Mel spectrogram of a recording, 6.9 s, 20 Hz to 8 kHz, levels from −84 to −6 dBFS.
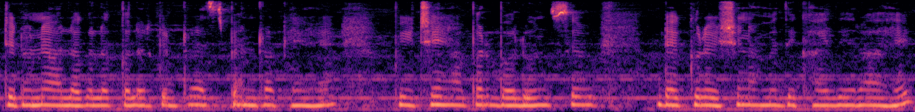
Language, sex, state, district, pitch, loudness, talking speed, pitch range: Hindi, female, Uttar Pradesh, Deoria, 200 Hz, -28 LUFS, 155 wpm, 195-210 Hz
